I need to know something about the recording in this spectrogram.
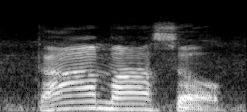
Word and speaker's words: Damaso: Squires is over three three syllables Damaso okay domicile okay Damaso three syllables Squyres is over three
